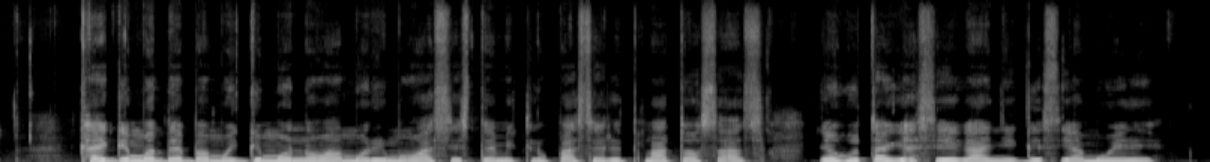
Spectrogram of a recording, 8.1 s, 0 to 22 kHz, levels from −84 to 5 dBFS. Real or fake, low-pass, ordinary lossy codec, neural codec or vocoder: fake; none; none; vocoder, 44.1 kHz, 128 mel bands, Pupu-Vocoder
